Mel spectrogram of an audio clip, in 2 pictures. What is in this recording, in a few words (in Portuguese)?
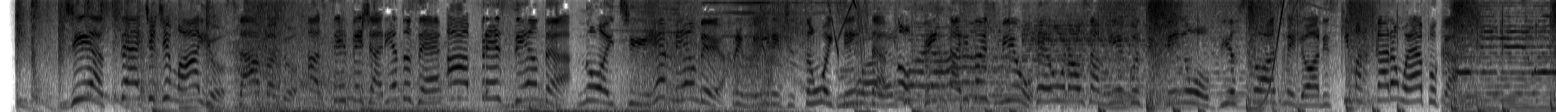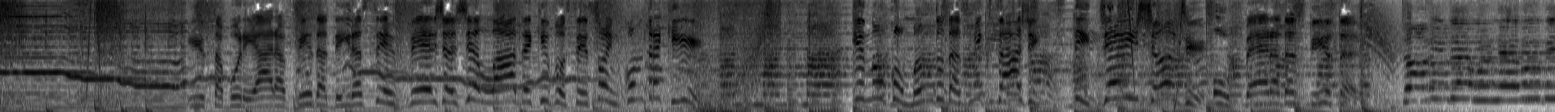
locutora, chamadas; NOITE REMEMBER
